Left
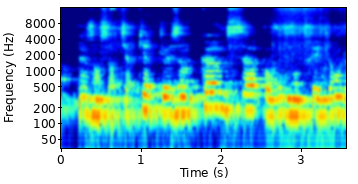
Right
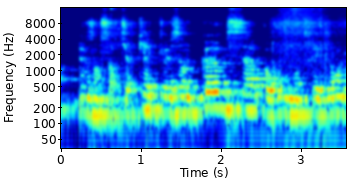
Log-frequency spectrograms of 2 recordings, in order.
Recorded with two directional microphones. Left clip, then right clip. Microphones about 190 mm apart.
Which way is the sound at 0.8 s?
35° left (ahead or behind).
